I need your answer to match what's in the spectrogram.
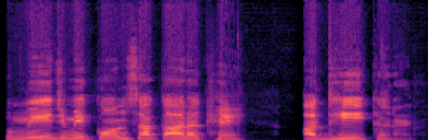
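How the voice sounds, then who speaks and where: A man's voice: sits high, expressive, takes it slowly. A man teaching Hindi grammar in an online exam-prep class, who asks his students questions, answers them himself, and calls them son and brother.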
